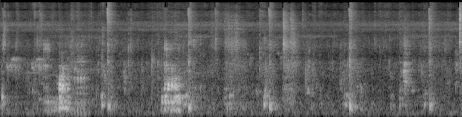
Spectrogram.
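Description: A young piglet grunts and snuffles while eating, giving short close bursts of grunts in an uneven rhythm, with faint watery sloshing in the background and no talk.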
